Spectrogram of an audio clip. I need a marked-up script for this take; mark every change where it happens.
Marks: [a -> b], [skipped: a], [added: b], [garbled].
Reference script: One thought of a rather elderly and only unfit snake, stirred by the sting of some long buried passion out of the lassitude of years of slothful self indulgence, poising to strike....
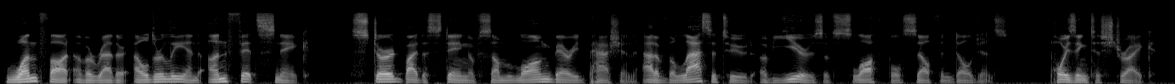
One thought of a rather elderly and [skipped: only] unfit snake, stirred by the sting of some long buried passion out of the lassitude of years of slothful self indulgence, poising to strike....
